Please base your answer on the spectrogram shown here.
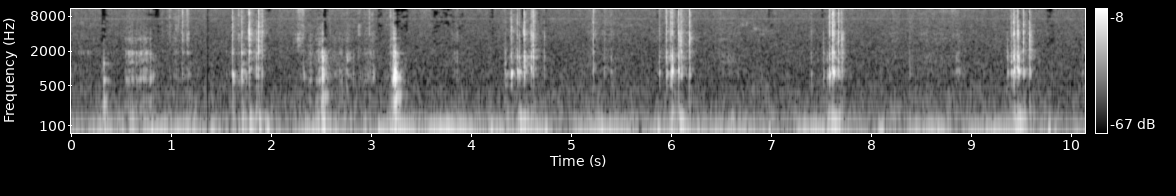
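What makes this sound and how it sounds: Fingernails tap on the ribbed sides of a small, empty, clear plastic water bottle with a green cap standing upright. The hollow bottle gives short, dry, clicky taps in an irregular rhythm, some in quick clusters. Each tap has a bright edge and dies away almost at once over a low, steady background rumble.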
